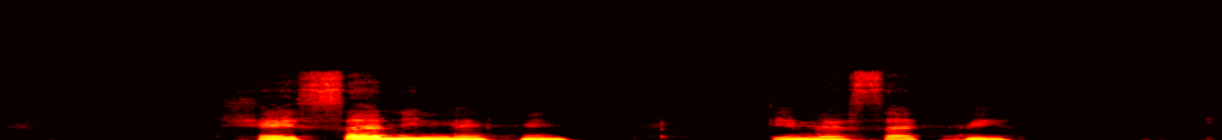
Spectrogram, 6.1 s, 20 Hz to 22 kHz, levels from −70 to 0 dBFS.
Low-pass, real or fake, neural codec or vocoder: 10.8 kHz; fake; codec, 24 kHz, 0.9 kbps, WavTokenizer, medium music audio release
